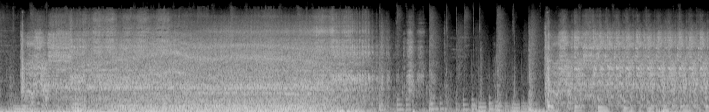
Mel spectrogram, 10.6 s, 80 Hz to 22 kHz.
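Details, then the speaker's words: Mitsubishi Sigma after replacing failed Mikuni carburettor with 32/36 Weber and fixing water in intake: engine catches, runs a few seconds, then falters and stumbles before picking up; starts dying but runs on brake cleaner, suspected fuel starvation, stalling after start. "It sounds like it's not getting enough fuel because it starts dying. When I put the brake cleaner in, it runs."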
